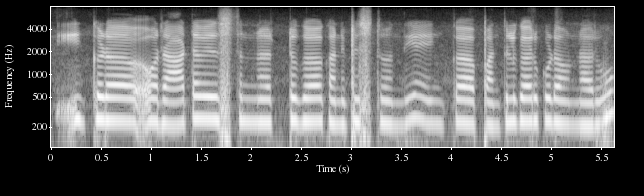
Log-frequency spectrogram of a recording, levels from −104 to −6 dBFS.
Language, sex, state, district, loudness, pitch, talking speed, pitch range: Telugu, female, Andhra Pradesh, Visakhapatnam, -14 LUFS, 235 Hz, 95 wpm, 225-245 Hz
